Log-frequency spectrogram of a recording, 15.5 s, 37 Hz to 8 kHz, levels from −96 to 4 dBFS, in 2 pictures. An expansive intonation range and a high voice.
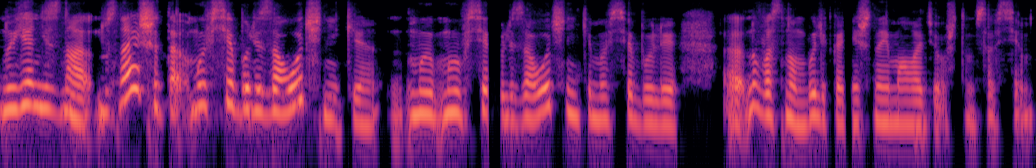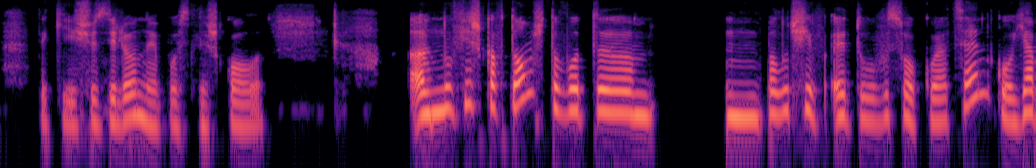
Yes: wide, 5.7 semitones; high, 200 Hz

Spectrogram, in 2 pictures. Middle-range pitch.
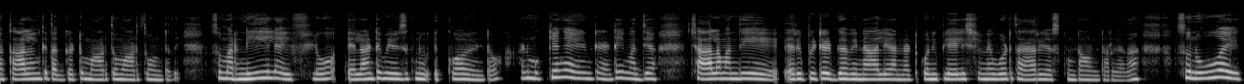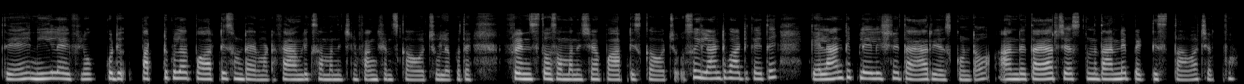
No: high, 245 Hz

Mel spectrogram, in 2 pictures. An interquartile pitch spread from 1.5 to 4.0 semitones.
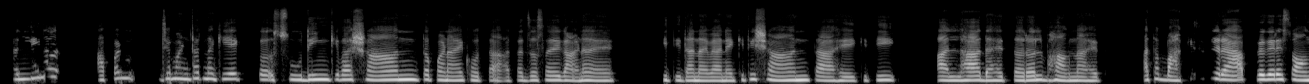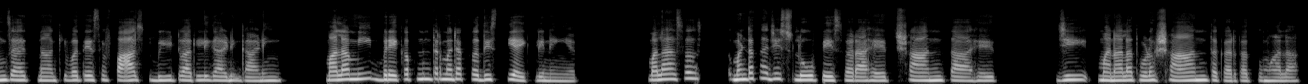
Yes: average, 3.3 semitones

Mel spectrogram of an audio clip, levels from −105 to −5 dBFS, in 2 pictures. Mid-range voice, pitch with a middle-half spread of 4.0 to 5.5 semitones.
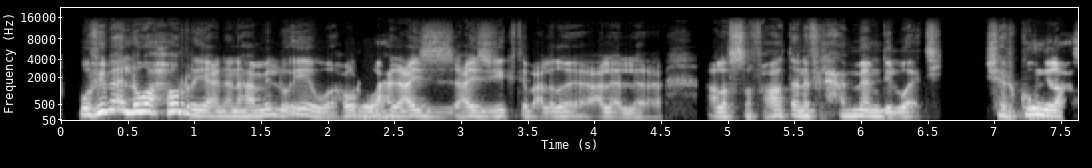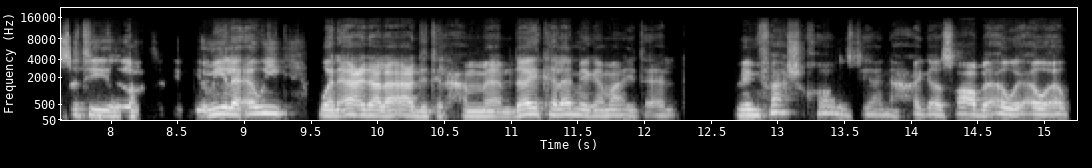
Yes: medium, 150 Hz; average, 4.4 semitones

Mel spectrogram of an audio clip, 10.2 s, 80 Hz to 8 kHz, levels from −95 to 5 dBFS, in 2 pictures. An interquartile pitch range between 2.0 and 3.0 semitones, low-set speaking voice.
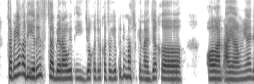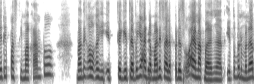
No: narrow, 2.6 semitones; high, 230 Hz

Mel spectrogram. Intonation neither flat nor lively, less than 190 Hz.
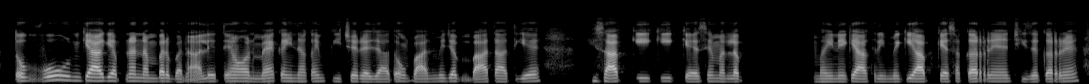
No: narrow, 1.7 semitones; medium, 140 Hz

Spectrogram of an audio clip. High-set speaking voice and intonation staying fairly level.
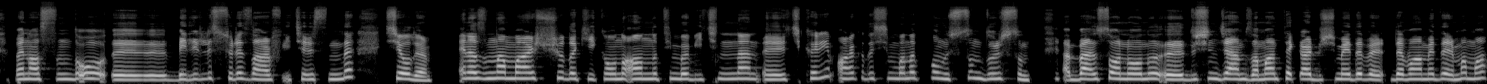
Yes: very high, 250 Hz; narrow, 2.3 semitones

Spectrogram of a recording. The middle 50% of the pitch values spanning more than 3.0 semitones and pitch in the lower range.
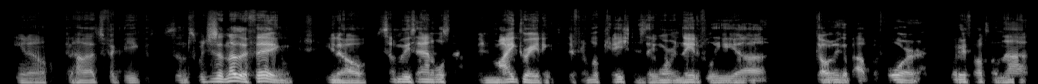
No: average, 2.7 semitones; low, 100 Hz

